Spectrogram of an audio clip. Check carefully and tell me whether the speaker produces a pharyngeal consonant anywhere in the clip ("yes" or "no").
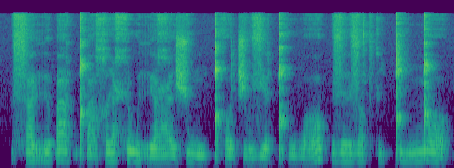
yes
